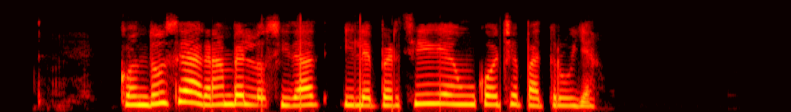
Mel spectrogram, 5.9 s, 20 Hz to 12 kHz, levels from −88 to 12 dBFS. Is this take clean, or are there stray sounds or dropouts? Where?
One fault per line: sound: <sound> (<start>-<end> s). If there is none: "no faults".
no faults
